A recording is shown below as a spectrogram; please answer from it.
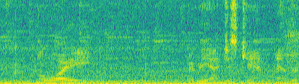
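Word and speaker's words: อ้อย: Sugar cane in Thai is oi. Oi. Maybe I just can't ever say it. I know how to spell it.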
